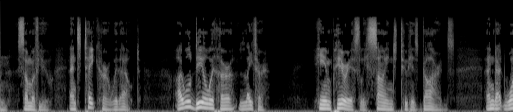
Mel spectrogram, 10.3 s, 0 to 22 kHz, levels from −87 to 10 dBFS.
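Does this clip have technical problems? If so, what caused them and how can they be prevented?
Yes. Clock slip clicks run from 0.40 s to 10.22 s: faint, evenly spaced ticks roughly every 0.4 s, around thirty in all, clearest where the speech is loudest and sustained. Each tick is a single sample dropped or repeated, which likely comes from two devices running on separate clocks that drift apart by something near 50 parts per million until the gap adds up to one whole sample. Preventing it means locking every device to one shared word clock, or resampling at the boundary between them.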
